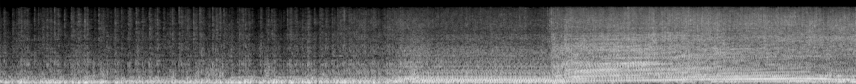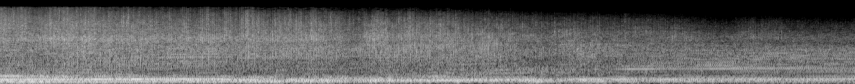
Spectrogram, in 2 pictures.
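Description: Vintage coupe drag car's engine idling loudly at the starting line, stepping up about four seconds in, then revving hard on launch with its pitch climbing steeply. It drops at a gear change about eight seconds in, and the engine note then fades slowly as the car runs away down the strip.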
